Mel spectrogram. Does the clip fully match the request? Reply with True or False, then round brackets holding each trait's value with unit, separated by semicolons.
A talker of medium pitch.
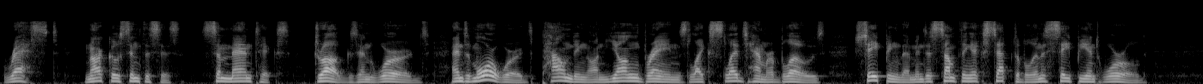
False (130 Hz)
